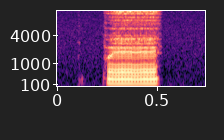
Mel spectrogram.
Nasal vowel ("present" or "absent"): present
